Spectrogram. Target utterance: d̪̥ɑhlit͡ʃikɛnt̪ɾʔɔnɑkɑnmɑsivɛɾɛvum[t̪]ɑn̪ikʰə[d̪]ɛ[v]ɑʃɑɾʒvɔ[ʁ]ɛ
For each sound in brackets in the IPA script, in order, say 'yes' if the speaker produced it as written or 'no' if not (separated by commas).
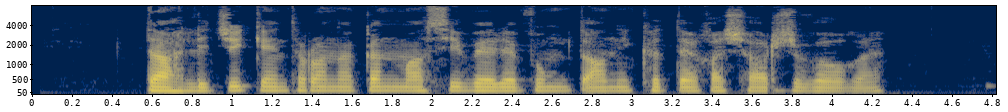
yes, no, no, yes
